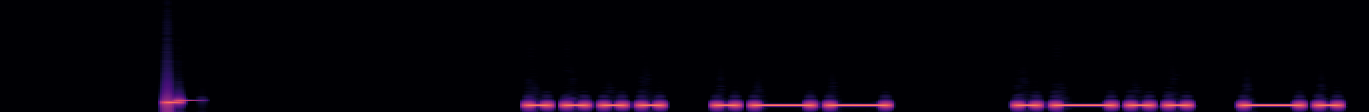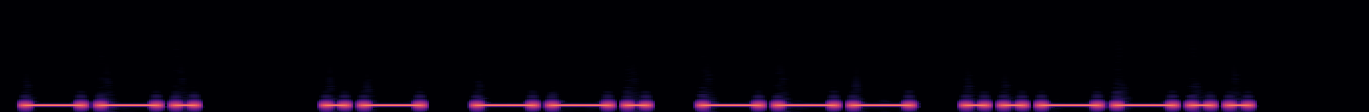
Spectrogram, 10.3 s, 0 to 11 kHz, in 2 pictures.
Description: Morse code, heard as a keyed tone, about 17 wpm, 700 Hz. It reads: HW LNG AGO?
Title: Sentences from Top 500 Words and Abbreviations 17wpm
